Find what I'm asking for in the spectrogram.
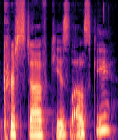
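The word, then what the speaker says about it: Krzysztof Kieślowski: And just made me excited and more curious about delving into the films of I can't pronounce the director's name. What is it? – Krzysztof Kieslowski.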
